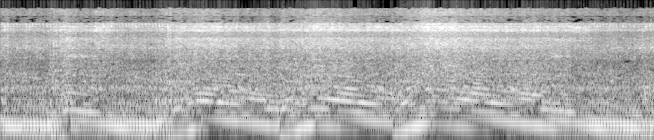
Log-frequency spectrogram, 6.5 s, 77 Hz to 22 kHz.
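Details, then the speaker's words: Honda Revo Fit fuel-injected engine after replacing the camshaft bearings (6904 and 6001), the throttle-body idle air adjuster and rubber: clean, even revs rising and falling smoothly, idle no longer stalls; normal revving after repair. "Setelah semua alat-alat yang dibutuhkan ini kita pasang dan untuk hasilnya kurang lebih seperti ini teman teman jika Hai suara mesinnya halus"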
